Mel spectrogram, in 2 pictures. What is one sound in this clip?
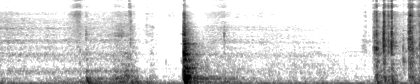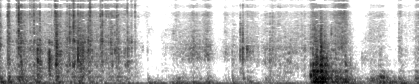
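Cards riffle and shuffle with a papery rustle.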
